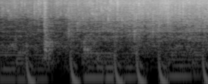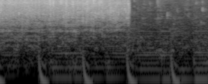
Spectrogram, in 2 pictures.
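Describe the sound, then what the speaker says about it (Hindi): Onions dropped into hot oil in a home kitchen pan while cooking an aloo baingan sabzi, giving a loud continuous sizzle and hiss close by, overlaid with a repeating low rhythmic hum, easing off abruptly near the end. "तेल गरम हो चुका है, मैं प्याज डाल दे रही हूँ।"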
